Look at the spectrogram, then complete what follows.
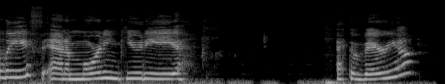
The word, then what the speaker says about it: Echeveria: All right, then we have a Monstera leaf and a Morning Beauty Echeveria, I think is how it's pronounced. I think the CH is like ek, not etch.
